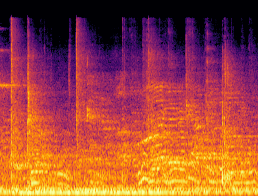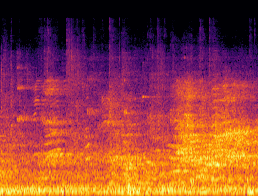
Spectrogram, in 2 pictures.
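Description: Badminton rackets hitting a shuttlecock in a doubles rally: several sharp hits, one with an overhead smash at the very start, with people talking nearby in a large hall.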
